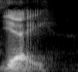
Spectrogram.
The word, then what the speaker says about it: Ye: He is the artist formerly known as Kanye West, but now he just goes by Y-E, and I think it's pronounced Yay, you know, just the last two letters of his first name.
